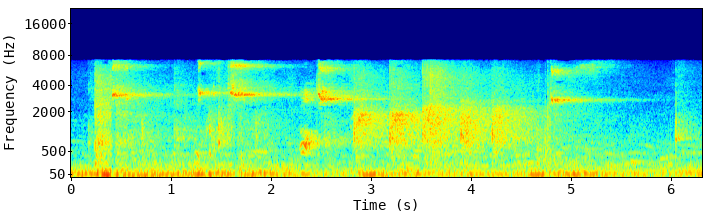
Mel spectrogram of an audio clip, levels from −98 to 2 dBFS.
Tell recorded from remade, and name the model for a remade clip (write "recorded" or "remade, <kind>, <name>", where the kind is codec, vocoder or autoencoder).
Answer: recorded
